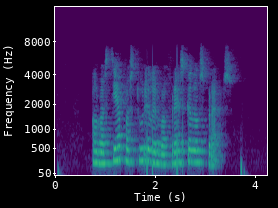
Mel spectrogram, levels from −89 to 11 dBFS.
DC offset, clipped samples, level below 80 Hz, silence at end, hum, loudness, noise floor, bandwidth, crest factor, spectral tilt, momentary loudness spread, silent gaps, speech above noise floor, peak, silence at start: under 0.1%; under 0.1%; -58 dBFS; 0.5 s; none; -29 LUFS; -75 dBFS; 7.4 kHz; 16 dB; -6.5 dB/octave; 15 LU; none; 46 dB; -14 dBFS; 0.75 s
